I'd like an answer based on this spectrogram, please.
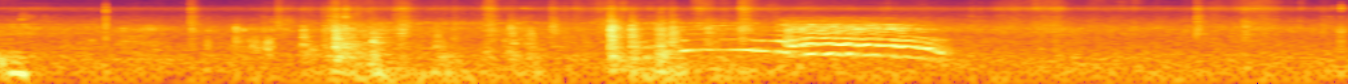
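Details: Pet goat kept by a family, one wavering bleat of about a second near the middle, a quivering harmonic tone that falls at its end, with people talking before and after and faint background rustle.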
